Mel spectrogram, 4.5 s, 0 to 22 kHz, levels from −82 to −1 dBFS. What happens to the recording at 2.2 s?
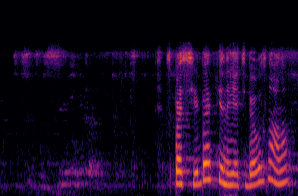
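Around 2.2 s the speech turns choppy and robotic, with small pieces missing, from 2.01 to 2.36 s. This is repeated packet loss: audio packets kept arriving lost or late, and each hole was patched by stretching the previous sound forward. The holes come in quick succession, none longer than about 25 ms, and roughly half the stretch is concealed rather than real sound. The call codec limits the bandwidth to 8 kHz.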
